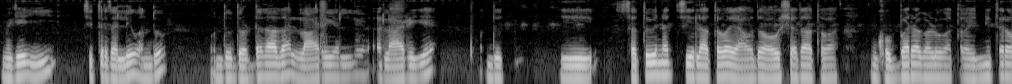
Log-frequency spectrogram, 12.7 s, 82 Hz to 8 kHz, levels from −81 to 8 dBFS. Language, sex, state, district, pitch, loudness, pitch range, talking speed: Kannada, male, Karnataka, Belgaum, 120 Hz, -17 LUFS, 110-125 Hz, 90 wpm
